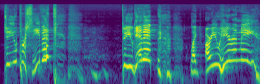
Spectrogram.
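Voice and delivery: high, laughing preacher's plea, lines cut by laughs; imitating a pleading prophet. Isaiah acted pleading with crowd.

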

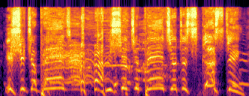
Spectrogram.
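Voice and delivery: high, shrieked accusation; losing it. Retold or imitated. Retelling how Joe reacted to the soiled pants, mock hysterical shriek. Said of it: "Just, like, loses it".

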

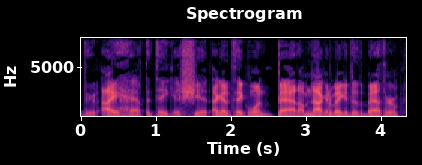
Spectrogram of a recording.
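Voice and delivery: hushed desperate plea to a friend; urgent confiding. Retold or imitated. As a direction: mutter the emergency low and soft. Desperate need for the toilet.

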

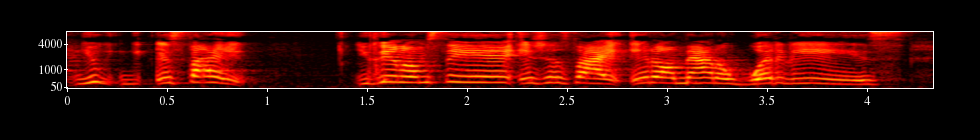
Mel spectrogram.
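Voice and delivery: ordinary talk, nothing marked

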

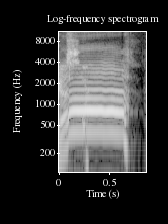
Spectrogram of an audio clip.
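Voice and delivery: high, loud imitated scream; drawn-out mock shriek; panicked scream. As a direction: scream like someone fleeing in fright. Priest bolts out the front door.

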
